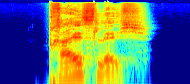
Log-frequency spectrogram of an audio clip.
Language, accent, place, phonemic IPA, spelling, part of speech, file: German, Germany, Berlin, /ˈpʁaɪ̯sˌlɪç/, preislich, adjective, De-preislich.ogg
- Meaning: 1. price 2. praiseworthy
